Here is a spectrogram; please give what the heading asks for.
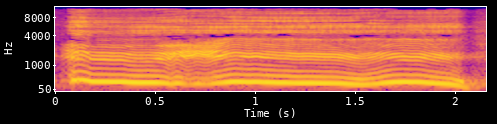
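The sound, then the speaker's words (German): A voice imitates the strained groaning of muscle men lifting weights: one continuous, loud, voiced groan lasting about two seconds, held at a steady mid pitch with slight wavering, then dropping away at the end. “Da ist in einer Ecke, da dann stöhnen diese Muskelmänner.”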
